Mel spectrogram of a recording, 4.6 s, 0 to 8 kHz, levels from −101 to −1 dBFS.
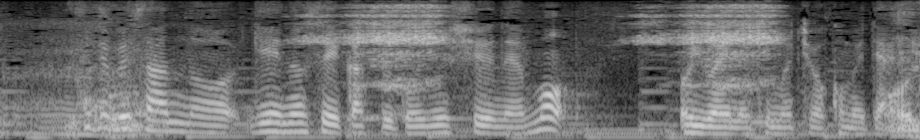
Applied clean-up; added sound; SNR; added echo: none; Hiss; 1 dB; none.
